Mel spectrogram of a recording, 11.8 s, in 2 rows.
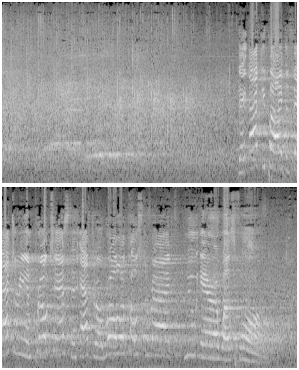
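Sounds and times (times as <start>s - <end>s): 
audience applause: 0.0s - 4.7s
speech: 5.3s - 11.2s.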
